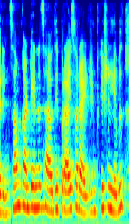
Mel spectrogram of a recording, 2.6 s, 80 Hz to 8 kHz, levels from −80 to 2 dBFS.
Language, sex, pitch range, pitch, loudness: English, female, 205-245 Hz, 230 Hz, -13 LUFS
